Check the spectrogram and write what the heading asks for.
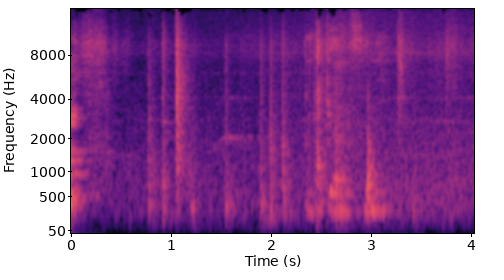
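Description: Quiet children's voices in a small room, with a few light knocks and clicks scattered through it.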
